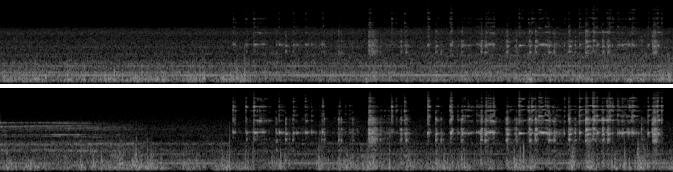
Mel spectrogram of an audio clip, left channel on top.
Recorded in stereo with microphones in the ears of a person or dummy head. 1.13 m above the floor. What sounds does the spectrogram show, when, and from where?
2.3 s cutlery clinking: 35° right (ahead or behind)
